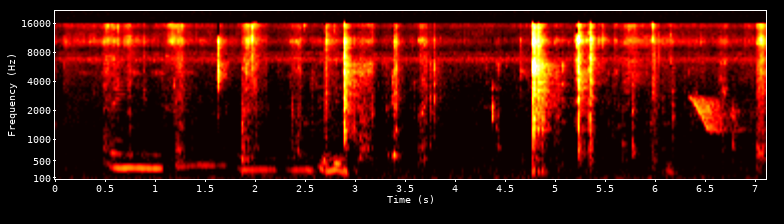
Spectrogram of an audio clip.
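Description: Wild boar giving short, tonal grunts and squeaky snorts amid crunching and clicking sounds.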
